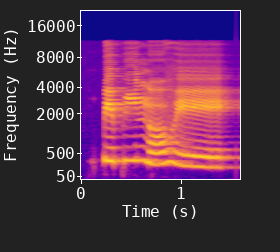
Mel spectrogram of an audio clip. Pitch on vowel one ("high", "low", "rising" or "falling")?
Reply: high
